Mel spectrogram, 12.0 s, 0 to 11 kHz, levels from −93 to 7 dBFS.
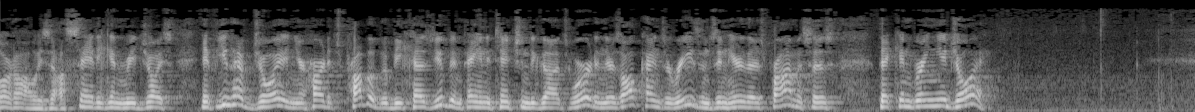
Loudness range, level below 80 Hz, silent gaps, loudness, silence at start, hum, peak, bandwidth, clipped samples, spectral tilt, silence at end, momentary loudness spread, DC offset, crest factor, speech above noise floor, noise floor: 3 LU; -52 dBFS; none; -17 LUFS; 0 s; none; 0 dBFS; 8.4 kHz; under 0.1%; -7.5 dB/octave; 0 s; 4 LU; under 0.1%; 18 dB; 28 dB; -44 dBFS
